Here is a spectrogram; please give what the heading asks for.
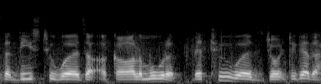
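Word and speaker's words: ਅਕਾਲ ਮੂਰਤਿ: It means that you have to pronounce it with the next word. Akaal Moorat. That's how we know to pronounce it Akaal Moorat. Because Akaal should have an ankar underneath it. But if it did, you'd have to stop there.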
